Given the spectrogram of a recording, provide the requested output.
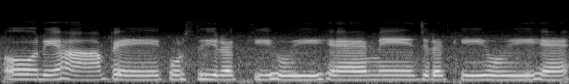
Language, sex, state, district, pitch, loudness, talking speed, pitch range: Hindi, female, Haryana, Charkhi Dadri, 210 Hz, -13 LUFS, 115 wpm, 205-220 Hz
